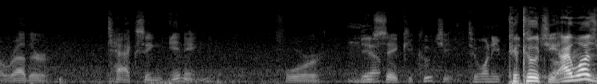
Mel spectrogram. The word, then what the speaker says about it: Kikuchi: it's become a rather taxing inning for you kikuchi kikuchi i was right i i was saying it right i said it right the first time i said it kikuchi took home all eight pizzas and four crazies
